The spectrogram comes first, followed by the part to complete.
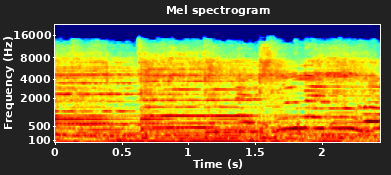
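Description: A woman singing into a handheld microphone over instrumental accompaniment with a steady bass line, her held notes wavering with vibrato.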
